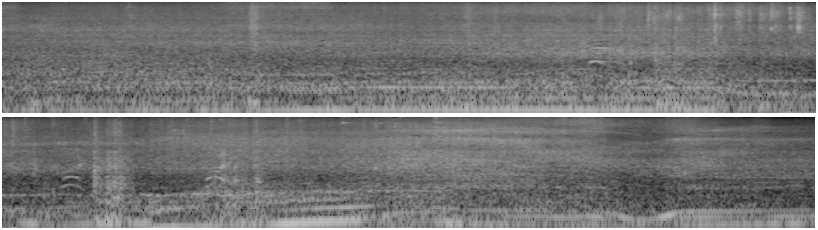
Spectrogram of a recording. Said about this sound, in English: A garbage truck there.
